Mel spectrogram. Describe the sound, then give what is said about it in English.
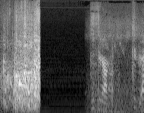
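Thousands of chickens fill a vast room: a loud, dense burst of massed clucking cuts off into silence, then quieter, scattered clucks and squawks return. “A vast room is filled with thousands of chickens.”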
